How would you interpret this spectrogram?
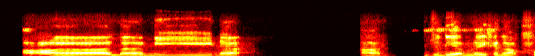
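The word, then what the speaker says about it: العالمين: মাদের হরফের বামে ওয়াকফ হইলে এটাকে মাদ্দে আরজি বলে, তিন আলিফ টেনে পড়তে হয়, তখন উচ্চারণটা হবে আলামিন, আলহামদু লিল্লাহি রব্বিল আলামিন।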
